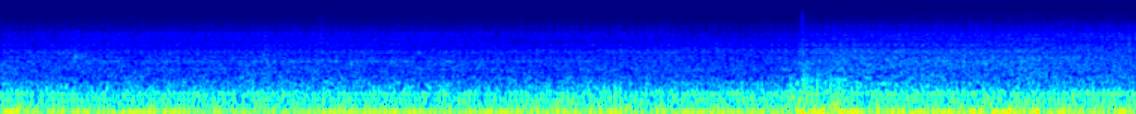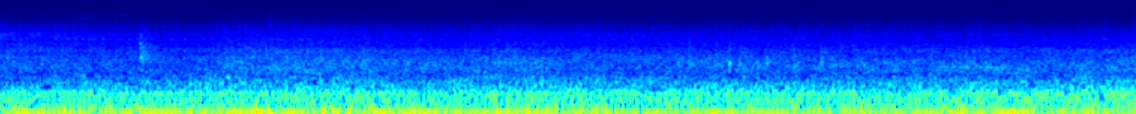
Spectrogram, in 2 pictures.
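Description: Motorcycle engine idling steadily with the bike at a standstill, a constant low hum.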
